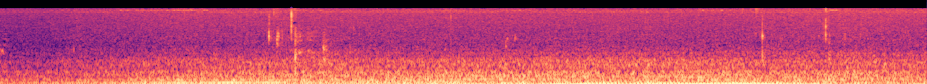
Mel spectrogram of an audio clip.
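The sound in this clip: A car drives steadily on a road at a moderate pace, with a continuous low rumble of engine and road noise throughout and a few faint, brief ticks above it.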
